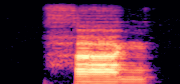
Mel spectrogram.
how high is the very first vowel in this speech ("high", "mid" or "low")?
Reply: low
